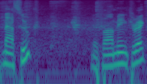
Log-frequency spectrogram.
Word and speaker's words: Masuk: i believe it's pronounced masuk if i'm incorrect i know it's spelled s-u-k but i believe it's said s-o-o-k i guess that'd be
